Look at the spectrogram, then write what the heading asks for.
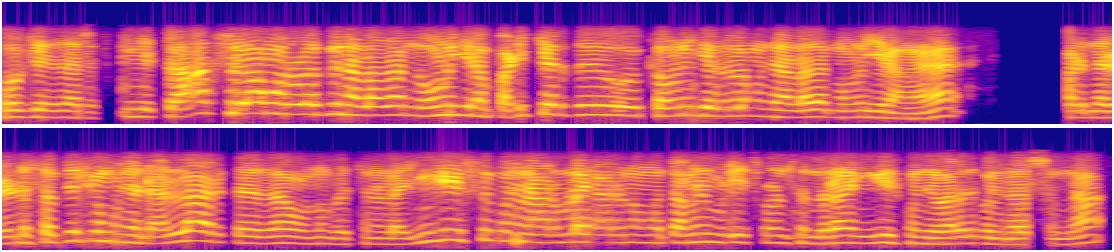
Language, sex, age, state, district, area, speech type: Tamil, male, 30-45, Tamil Nadu, Ariyalur, rural, conversation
